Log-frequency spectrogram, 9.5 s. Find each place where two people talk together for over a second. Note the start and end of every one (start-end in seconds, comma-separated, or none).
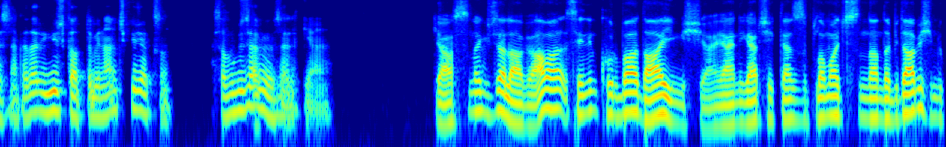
none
